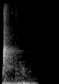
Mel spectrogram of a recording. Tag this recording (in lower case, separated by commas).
whoosh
